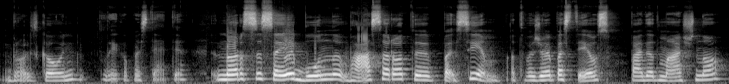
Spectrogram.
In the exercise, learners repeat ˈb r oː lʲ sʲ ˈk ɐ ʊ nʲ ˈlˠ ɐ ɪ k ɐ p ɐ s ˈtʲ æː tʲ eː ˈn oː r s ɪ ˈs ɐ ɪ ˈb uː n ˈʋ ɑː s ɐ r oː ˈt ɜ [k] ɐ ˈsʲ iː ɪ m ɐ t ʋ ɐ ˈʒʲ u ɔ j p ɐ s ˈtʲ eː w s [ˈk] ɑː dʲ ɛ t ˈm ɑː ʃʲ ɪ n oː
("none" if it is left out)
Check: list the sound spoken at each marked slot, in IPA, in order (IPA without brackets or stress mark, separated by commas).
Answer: p, p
